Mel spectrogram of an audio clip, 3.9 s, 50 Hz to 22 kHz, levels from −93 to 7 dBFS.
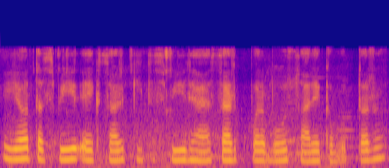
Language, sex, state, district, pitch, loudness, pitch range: Hindi, female, Delhi, New Delhi, 195 Hz, -18 LUFS, 190-210 Hz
